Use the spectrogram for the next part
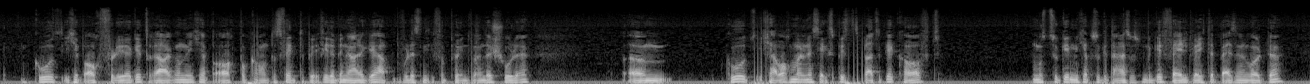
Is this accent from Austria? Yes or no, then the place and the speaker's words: yes; Austria; ich bin jung und bin Österreicher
